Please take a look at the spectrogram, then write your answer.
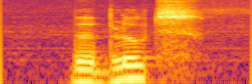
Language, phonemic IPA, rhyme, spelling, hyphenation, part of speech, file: Dutch, /bəˈblut/, -ut, bebloed, be‧bloed, adjective, Nl-bebloed.ogg
- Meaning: bloody, sanguine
